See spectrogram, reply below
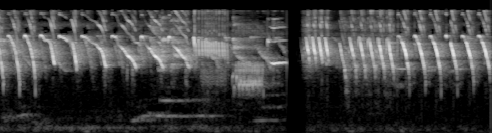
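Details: Female canary sounding to draw in males: fast runs of sharp downslurred chips, a harsh rasping middle section, a brief pause, then a rapid repeated chip trill resumes.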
